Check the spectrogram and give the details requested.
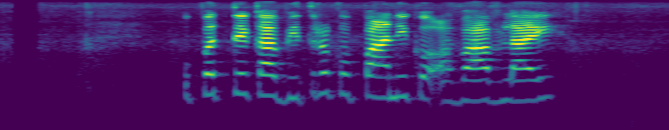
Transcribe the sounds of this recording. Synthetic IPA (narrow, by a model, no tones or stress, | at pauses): upʌt̪jʌkabʱit̪rʌkopanikoʔʌbʱablaj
